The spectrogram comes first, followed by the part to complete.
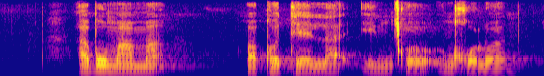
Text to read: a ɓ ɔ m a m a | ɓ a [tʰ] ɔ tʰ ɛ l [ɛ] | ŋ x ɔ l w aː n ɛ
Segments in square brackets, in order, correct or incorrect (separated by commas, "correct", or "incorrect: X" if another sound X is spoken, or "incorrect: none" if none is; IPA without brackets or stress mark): incorrect: pʰ, incorrect: a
